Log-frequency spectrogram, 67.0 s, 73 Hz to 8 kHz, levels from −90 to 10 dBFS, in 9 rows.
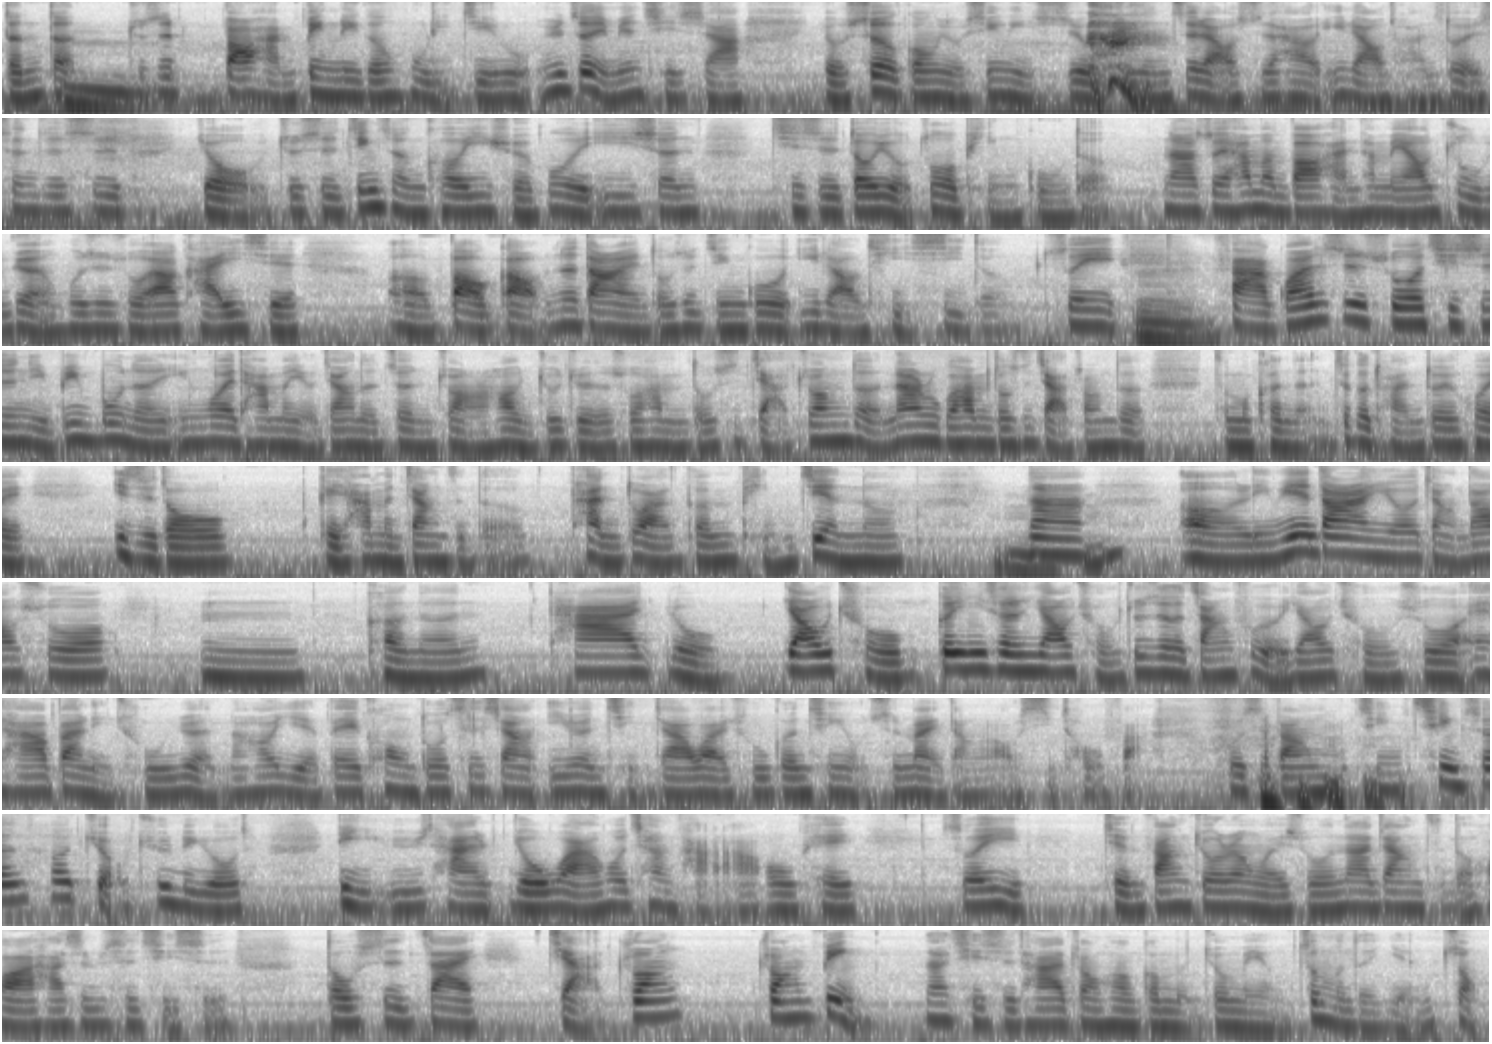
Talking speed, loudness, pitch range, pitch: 270 characters per minute, -23 LUFS, 135-160 Hz, 145 Hz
